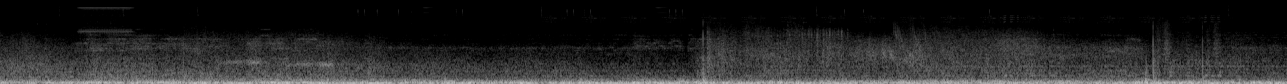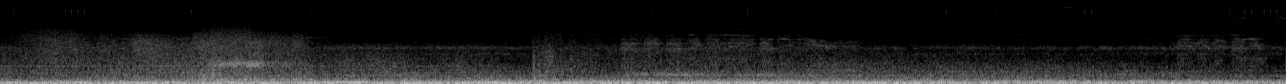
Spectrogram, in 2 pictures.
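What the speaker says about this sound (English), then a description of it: "I think they deserve some missiles." A missile barrage in EVE Online, a continuous loud low rumble with repeated muffled explosive bursts and whooshes rising over the drone throughout, with no talking.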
